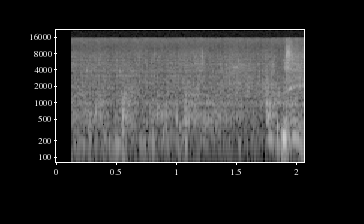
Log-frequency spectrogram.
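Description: Faint lakeside ambience: soft, irregular lapping of calm loch water at the rocky shore. A voice starts, laughing, near the end.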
